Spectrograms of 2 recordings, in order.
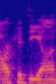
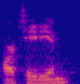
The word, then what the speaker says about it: Arcadion: It's not it's it's not Arcadon. It's Arcadian. Duh.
